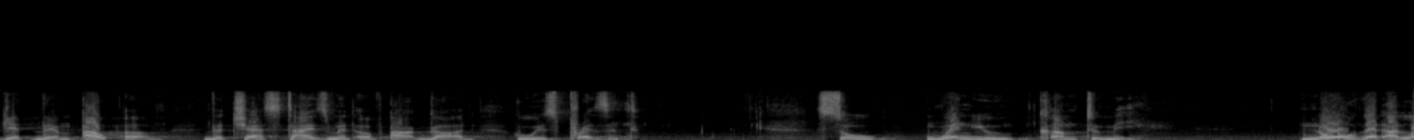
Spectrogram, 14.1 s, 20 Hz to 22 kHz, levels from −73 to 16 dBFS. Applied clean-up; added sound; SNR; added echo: none; none; none; none.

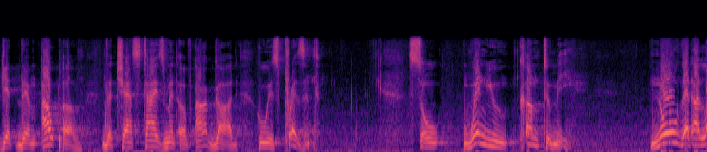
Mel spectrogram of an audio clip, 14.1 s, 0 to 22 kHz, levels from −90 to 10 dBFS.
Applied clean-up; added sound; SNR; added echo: none; Walk, footsteps; 13 dB; none.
